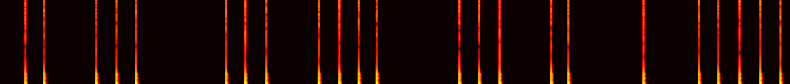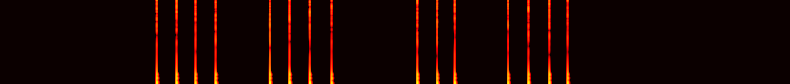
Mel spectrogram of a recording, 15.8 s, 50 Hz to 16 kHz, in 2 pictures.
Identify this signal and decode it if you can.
Tap code, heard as knocks on a wall, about 5 knocks a second. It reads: HOME TO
